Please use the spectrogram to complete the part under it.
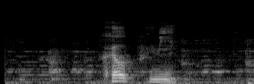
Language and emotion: Russian, neutral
